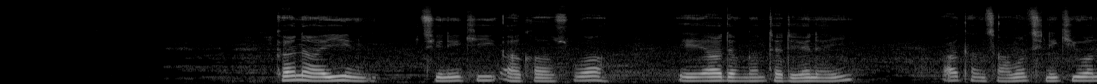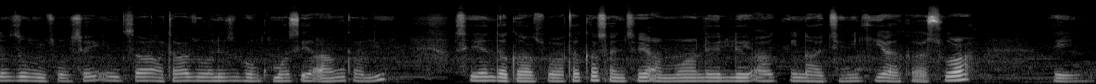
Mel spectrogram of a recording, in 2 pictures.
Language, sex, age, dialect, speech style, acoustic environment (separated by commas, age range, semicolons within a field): Hausa, male, 25-34, Nigeria - Kano, happy; anxious, people talking; nature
